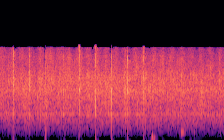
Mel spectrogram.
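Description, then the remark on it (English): Steady applause from an audience for a panel, a dense wash of many hands clapping at an even level, with a few sharper individual claps standing out at regular intervals throughout. “But maybe before you do, a round of applause for the panel.”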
